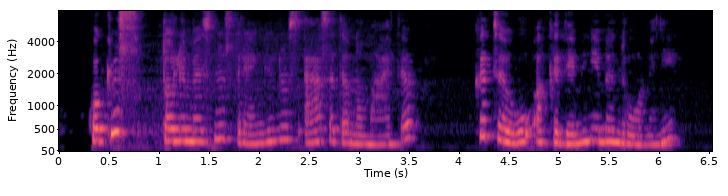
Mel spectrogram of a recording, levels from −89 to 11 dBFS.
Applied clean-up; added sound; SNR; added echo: none; none; none; none.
